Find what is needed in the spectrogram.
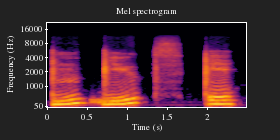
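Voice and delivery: M, U, S, I, K, each sound split apart; sounding out words. Shown as a demonstration. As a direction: segment music into M, U, S, I, K. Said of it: "Last sound in music".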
